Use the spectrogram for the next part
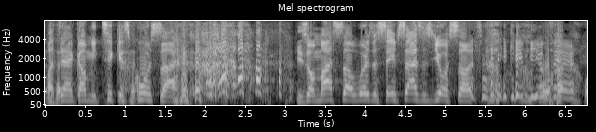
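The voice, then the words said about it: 1970s jive slang voice. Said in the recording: “talk like a jive turkey from the 70s”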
